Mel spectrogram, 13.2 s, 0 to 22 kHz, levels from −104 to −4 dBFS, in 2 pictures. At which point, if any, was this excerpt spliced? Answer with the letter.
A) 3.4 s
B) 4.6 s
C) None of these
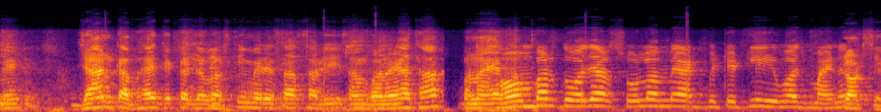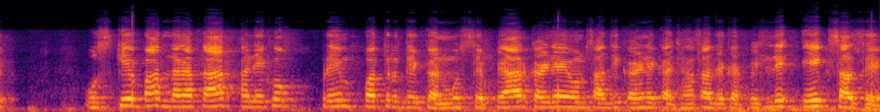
A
